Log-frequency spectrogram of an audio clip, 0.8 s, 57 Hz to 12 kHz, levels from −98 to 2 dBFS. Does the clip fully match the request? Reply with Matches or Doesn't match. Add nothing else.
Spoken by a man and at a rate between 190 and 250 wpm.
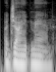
Matches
